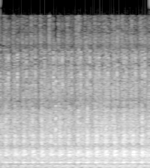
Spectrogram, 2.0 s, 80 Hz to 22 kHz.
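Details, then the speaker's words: Cub Cadet 1330 Kohler single, just revived after sitting; slow, even thumping of about ten beats a second with no misses; the idle is too low and the throttle needs adjusting. "okay right there they're slow so this i this needs to be adjusted that's slow"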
